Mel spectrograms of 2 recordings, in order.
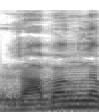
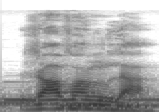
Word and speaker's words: রাভাংলা: জায়গাটার নাম রাবাংলা বলে থাকি, তবে আসল উচ্চারণ রাভাংলা।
